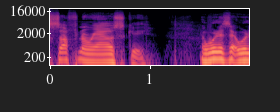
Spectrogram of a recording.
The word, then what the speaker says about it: Szufnarowski: how do you say your last name it's sophonyrowski and what is that what does that come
